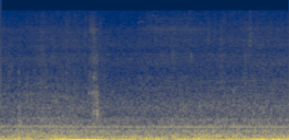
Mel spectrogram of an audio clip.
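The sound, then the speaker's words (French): An agitated, unhappy honeybee hive buzzes with wingbeats in a dense, steady drone that runs unbroken throughout, fairly loud with a rough, rumbling low end and no voices. “C'est le bruit de l'abeille qui est pas contente.”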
